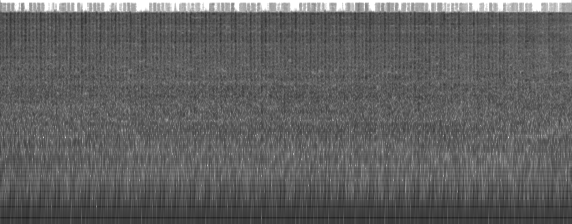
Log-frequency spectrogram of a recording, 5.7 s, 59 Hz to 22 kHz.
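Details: 1912 Continental Model E 345 cu in four-cylinder four-stroke engine in a racecar, warmed up: a deep, steady low rumble with slow, loose beats about three a second; normal warm idle.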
